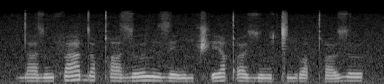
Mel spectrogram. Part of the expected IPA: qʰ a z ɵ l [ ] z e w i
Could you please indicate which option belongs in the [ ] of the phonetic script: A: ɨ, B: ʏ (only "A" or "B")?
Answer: A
